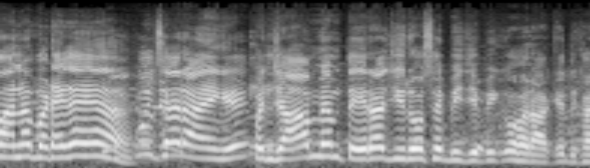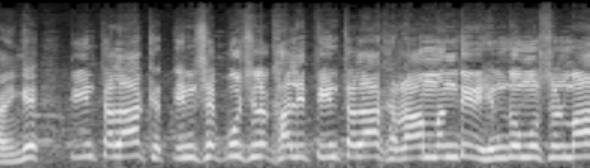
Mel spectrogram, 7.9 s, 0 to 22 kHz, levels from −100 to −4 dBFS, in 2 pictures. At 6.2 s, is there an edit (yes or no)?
no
